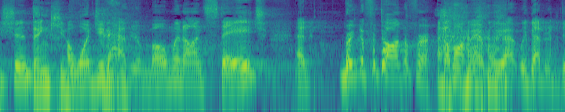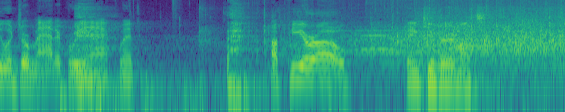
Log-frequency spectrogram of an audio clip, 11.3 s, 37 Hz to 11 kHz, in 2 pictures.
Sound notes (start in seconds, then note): 7.9 audience clapping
